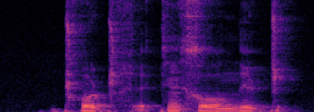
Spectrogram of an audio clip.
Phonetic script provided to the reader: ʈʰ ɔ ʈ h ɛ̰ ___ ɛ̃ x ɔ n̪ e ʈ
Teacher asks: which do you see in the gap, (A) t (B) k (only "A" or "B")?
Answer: B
